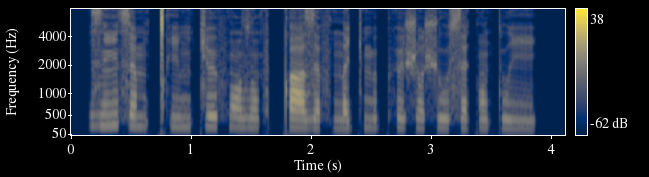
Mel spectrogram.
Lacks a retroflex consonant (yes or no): yes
